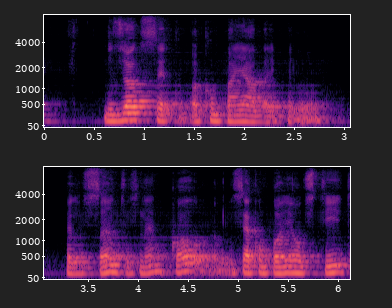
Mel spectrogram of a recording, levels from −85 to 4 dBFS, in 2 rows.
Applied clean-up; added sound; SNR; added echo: neural separator model SepFormer DNS4.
